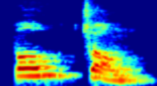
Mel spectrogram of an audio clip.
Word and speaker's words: pou chong: Y el segundo, semifermentado o azul, es el pou chong, que es P-O-U-C-H-O-N-G, pou chong.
